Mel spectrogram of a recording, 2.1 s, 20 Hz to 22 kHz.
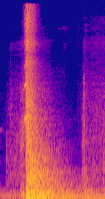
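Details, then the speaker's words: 1969 Chevy Van that sat off the road for 35 years, before seam sealing, with its engine now insulated: a door slam sets off long hollow metallic ringing as the bare body panels vibrate and rattle. "You can hear it just slamming that door. Everything just, all this metal just vibrates."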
